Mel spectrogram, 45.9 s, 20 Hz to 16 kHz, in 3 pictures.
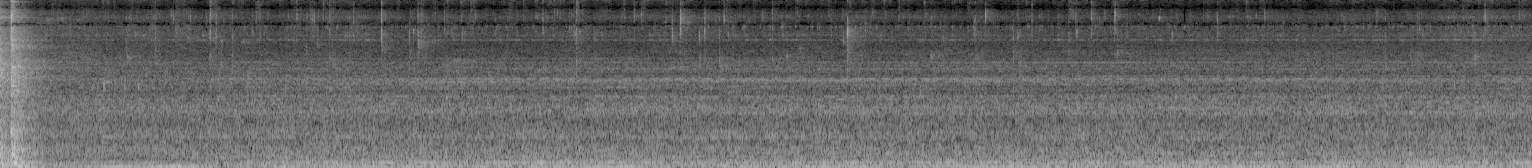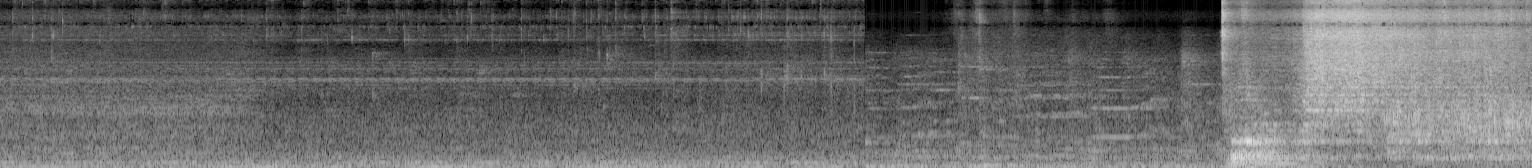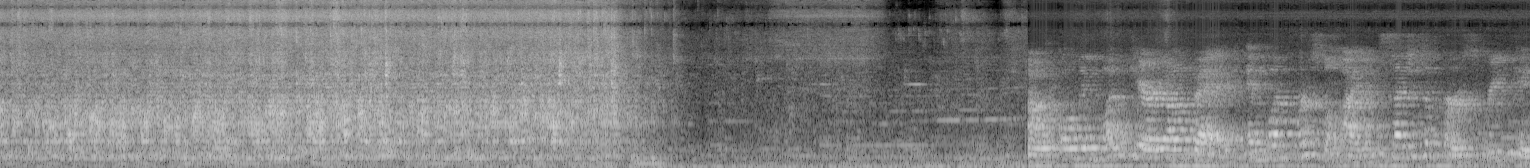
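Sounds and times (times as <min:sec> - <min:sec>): toilet water running: 0:00.0 - 0:24.0, 0:27.5 - 0:39.4.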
